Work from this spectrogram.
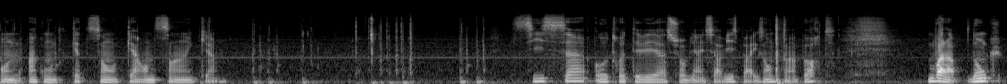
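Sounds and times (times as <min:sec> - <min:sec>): typing on computer keyboard: 0:02.5 - 0:04.9.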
